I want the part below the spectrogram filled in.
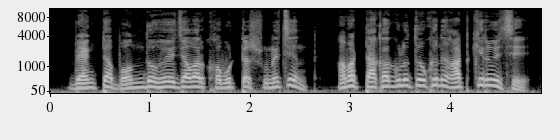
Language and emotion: Bengali, sad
